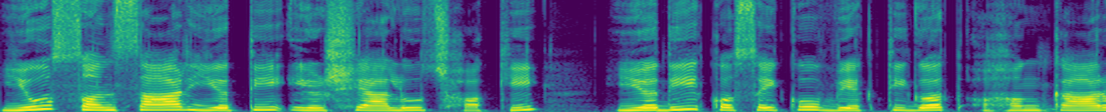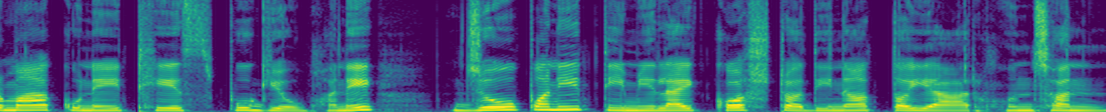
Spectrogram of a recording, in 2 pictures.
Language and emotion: Nepali, neutral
